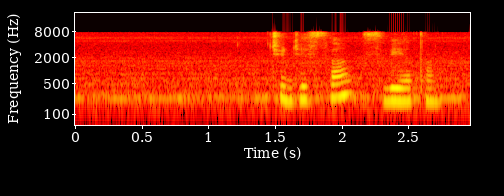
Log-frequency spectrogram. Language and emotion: Russian, neutral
